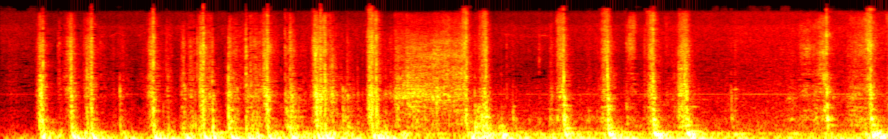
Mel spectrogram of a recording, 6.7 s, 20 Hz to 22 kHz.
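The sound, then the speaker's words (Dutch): A very old typewriter, kept since the 1950s, typing in a rapid, uneven stream of many sharp mechanical key clacks with small pauses, loud and alone with no talk. “Ja, dat is het geluid uit mijn jeugd. Een typemachine.”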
